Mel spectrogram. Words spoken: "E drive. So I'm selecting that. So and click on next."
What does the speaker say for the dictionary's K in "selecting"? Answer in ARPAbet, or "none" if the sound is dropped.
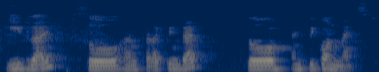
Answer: K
